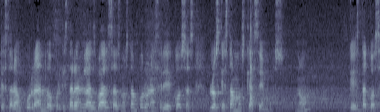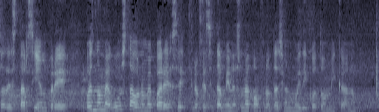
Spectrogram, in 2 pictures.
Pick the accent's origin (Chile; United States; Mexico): Mexico; Tijuana, Baja California; Yo soy de Tijuana, por eso me dio risa cuando sacaste esto.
